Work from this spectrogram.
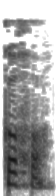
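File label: "cojo" Spanish; verb-conjugator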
